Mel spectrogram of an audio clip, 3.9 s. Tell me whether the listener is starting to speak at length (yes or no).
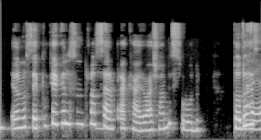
yes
